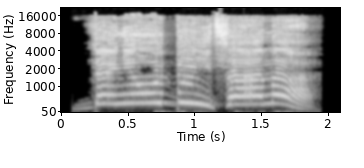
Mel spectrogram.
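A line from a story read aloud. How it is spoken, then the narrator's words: Shout. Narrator (Russian): крикнул Евгений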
